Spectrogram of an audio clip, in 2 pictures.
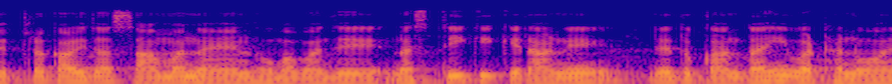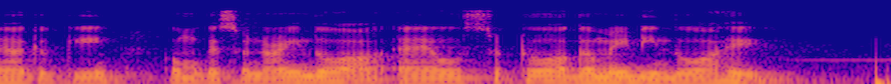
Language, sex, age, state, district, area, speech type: Sindhi, male, 18-30, Maharashtra, Thane, rural, spontaneous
